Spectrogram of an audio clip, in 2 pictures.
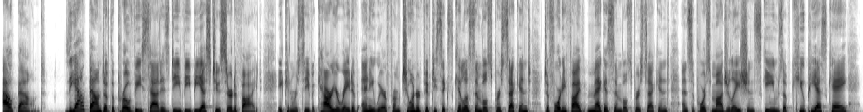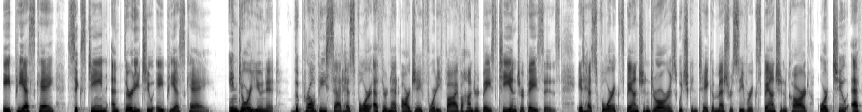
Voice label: english american ivr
